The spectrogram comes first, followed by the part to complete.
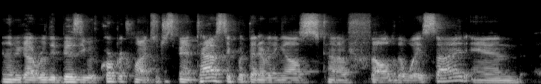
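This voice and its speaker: The speech comes at a very fast pace with fairly even intonation. Room echo is audible. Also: man. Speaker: video producer. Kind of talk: casual chat.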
